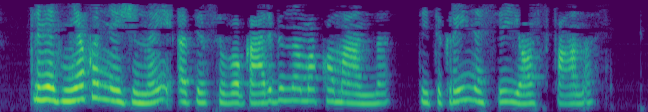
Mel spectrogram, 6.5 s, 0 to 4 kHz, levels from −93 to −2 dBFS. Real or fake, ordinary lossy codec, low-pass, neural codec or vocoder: real; MP3, 16 kbps; 3.6 kHz; none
